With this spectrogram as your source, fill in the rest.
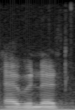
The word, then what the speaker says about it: eminent: Can I say Sachin Tendulkar is an eminent cricket? I suppose you could, but the stress is on the first syllable M. It rhymes with the words them and him.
